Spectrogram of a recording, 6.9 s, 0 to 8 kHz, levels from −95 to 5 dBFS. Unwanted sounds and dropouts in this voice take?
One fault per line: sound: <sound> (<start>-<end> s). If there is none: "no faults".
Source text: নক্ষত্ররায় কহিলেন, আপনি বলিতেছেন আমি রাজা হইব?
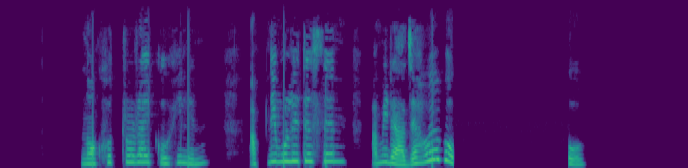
no faults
